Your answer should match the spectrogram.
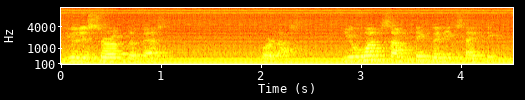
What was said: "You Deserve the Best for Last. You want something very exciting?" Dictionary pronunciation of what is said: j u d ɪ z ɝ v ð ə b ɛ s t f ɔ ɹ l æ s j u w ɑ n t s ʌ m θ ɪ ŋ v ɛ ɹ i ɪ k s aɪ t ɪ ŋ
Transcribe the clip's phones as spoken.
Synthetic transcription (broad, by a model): j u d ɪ s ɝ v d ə b ɛ s t f ɔ ɹ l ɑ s j u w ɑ n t s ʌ m t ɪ ŋ v ɛ ɹ i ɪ k s aɪ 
